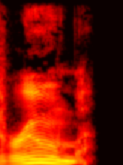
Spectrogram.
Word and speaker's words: rheum: Isn't it, I don't know how to say it, room, R-H-E-U-M? – I also don't know how to say it, but it is room.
